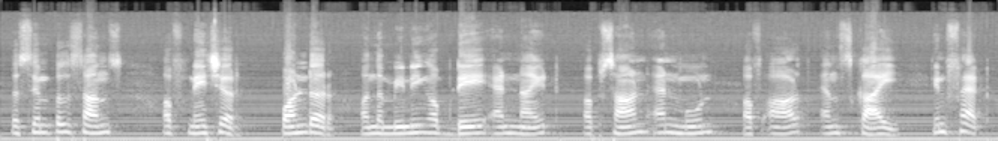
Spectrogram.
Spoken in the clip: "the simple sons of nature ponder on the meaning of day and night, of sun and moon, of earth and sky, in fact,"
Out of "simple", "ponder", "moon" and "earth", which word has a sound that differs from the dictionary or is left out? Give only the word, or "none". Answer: earth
